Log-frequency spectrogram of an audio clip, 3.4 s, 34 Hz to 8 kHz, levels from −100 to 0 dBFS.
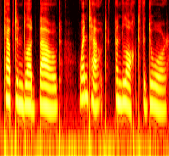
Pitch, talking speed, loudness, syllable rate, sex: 205 Hz, 160 wpm, -17 LUFS, 4.3 syllables/s, female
